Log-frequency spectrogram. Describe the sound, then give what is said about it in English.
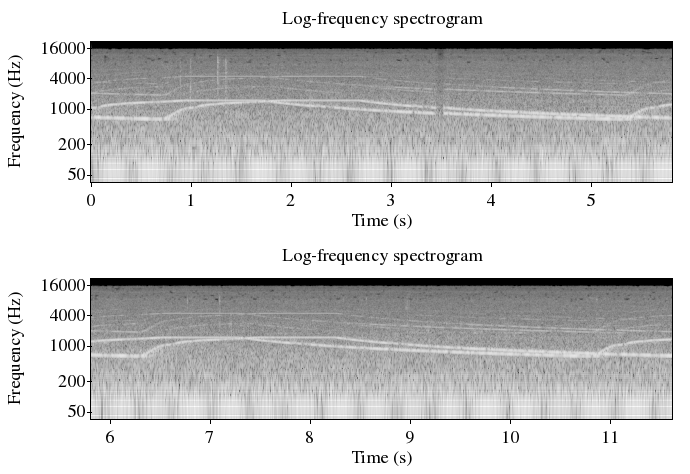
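A police car siren wails loudly and continuously, sweeping slowly up and down in long repeating cycles over a steady low engine rumble, with no one talking. “It's freezing up so bad I can't turn off the sirens.”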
